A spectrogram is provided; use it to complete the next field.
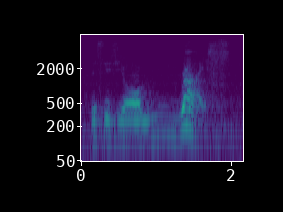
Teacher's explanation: i have the habit as many people do of lip rounding initial r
